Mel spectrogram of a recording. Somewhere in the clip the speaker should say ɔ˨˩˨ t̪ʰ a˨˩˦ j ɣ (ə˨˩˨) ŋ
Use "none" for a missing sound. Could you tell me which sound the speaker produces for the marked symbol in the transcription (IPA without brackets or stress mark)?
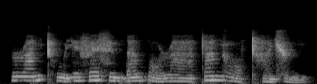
ə˨˩˨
